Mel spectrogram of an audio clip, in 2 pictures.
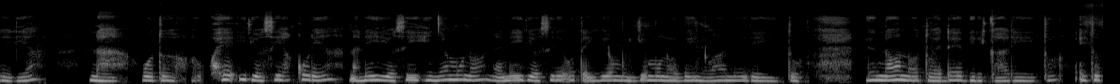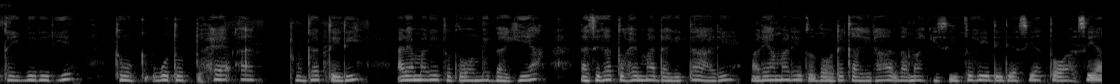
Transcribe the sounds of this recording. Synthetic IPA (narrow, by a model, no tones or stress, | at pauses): ɾeɾia | naɣotohɛʔiɾiɔsiakoɾeananeiɾiɔsiɦiɲɛmonɔnaneiɾiɔsiɾeʔotaiðiɔmoiɡemonɔðeinewameɾeito | nanɔtwɛːdɛðiɾikaɾeitoetotaiðeɾeɾiɛtoɣotothɛʔa | tuɡateɾiaɾeamaɾetoðɔmeðaɣianasiɣatoɦɛmadaɣitaɾemaɾeamaɾetoðɔːdɛkaɣeɾaðamakisitoɦeːdeɾeasiatɔasea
